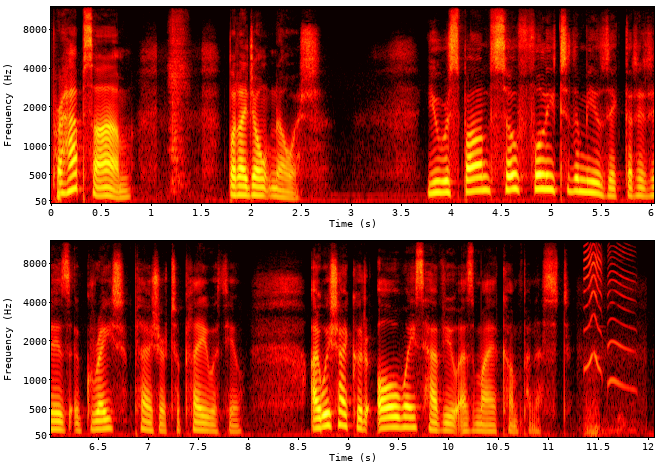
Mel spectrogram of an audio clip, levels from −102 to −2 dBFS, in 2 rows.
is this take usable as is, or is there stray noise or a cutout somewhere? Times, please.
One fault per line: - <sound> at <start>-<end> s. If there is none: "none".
- sniff at 1.2-1.4 s
- squeak at 11.4-11.9 s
